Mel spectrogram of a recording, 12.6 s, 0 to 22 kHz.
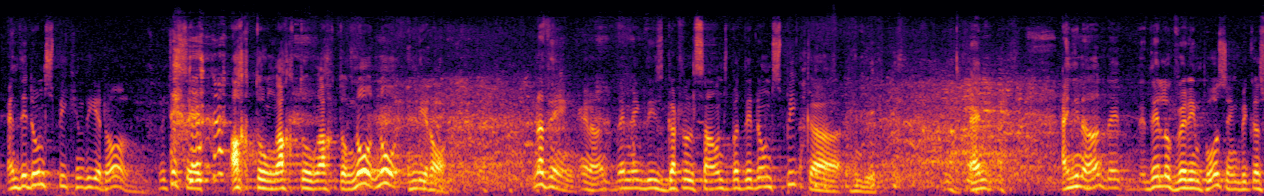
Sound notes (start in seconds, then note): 10.2 audience laughing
